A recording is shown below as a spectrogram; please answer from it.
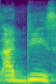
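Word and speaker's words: Addis: right anymore but yeah you almost are but you're saying ab and it's Adis it's a d and not a that's what got me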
